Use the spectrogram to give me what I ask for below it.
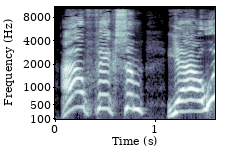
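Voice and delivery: whooping high battle yell ending in a screech; wild shout. Acted. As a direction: let out a wildcat war whoop. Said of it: "catamount screech".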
